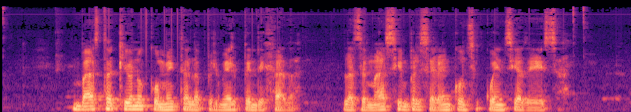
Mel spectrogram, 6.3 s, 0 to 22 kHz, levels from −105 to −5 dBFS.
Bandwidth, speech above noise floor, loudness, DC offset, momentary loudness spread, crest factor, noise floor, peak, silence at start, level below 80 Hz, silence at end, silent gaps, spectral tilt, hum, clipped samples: 17 kHz; 37 dB; -20 LUFS; under 0.1%; 11 LU; 18 dB; -56 dBFS; -2 dBFS; 0.7 s; -48 dBFS; 0.1 s; none; -6 dB/octave; none; under 0.1%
